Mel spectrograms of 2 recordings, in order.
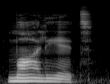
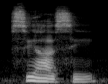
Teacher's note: Siyasi sözcüğünde ise hem son sesteki hem de iç sesteki ünlüler uzunluklarını korumaktadır.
